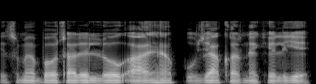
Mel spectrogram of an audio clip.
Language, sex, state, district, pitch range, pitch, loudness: Hindi, male, Jharkhand, Deoghar, 85-90 Hz, 85 Hz, -19 LUFS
